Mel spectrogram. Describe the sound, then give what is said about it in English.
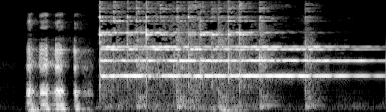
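A hand-rung victory bell clangs loudly, its bright metallic ring sustaining, then struck again near the end. A brief burst of voice comes just before the first ring. “Like, hold on one sec, because that's worthy, very worthy of a victory bell.”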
